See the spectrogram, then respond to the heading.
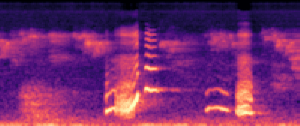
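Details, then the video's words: Indian ringneck parakeet chick aged one month, massaged on the head, giving two harsh rasping squawks separated by a clear whistled note, with faint rustling behind. "Rex the Ringneck baby gets a Head Massage | Candy makes sweet sounds"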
